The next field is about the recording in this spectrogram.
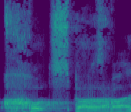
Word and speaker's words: Chutzpah: What was that it described your first, one of your first bands, Chutzpah, or how do you pronounce it? – Well, Chutzpah as folk jazz.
